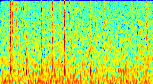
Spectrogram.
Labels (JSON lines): {"label": "ambient", "recorder": "HydroMoth"}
